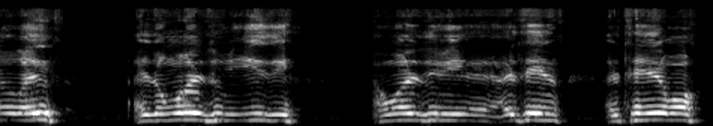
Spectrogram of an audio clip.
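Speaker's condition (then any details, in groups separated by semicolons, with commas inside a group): Cerebral palsy; audible speech impairment, variable days, sometimes not understood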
